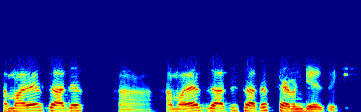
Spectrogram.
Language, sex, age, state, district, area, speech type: Urdu, female, 60+, Delhi, North East Delhi, urban, conversation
